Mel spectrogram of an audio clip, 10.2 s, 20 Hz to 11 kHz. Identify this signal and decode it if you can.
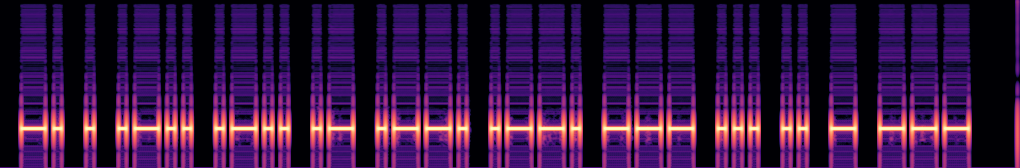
Morse code, heard as a keyed tone, about 15 wpm, 800 Hz. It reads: NELLAPPOSITO
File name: morse mp3 / ITALIEN texte clair 2 vitesse 14 mots minute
